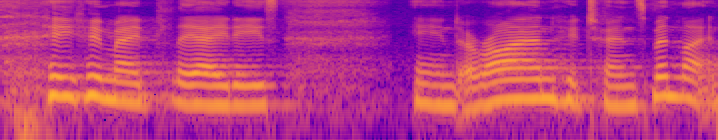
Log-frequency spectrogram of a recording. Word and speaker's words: Pleiades: In Greek language, now my Tereo is a lot better than my Greek, but it's pronounced Pleiades.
